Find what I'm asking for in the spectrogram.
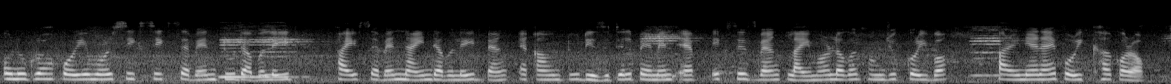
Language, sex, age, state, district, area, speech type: Assamese, female, 18-30, Assam, Kamrup Metropolitan, urban, read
